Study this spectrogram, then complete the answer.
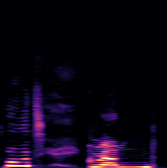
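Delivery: drawn-out high gasp of a price; stunned echo. Real, not acted. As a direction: repeat it like you can't believe the cost. Echoing a shocking price.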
